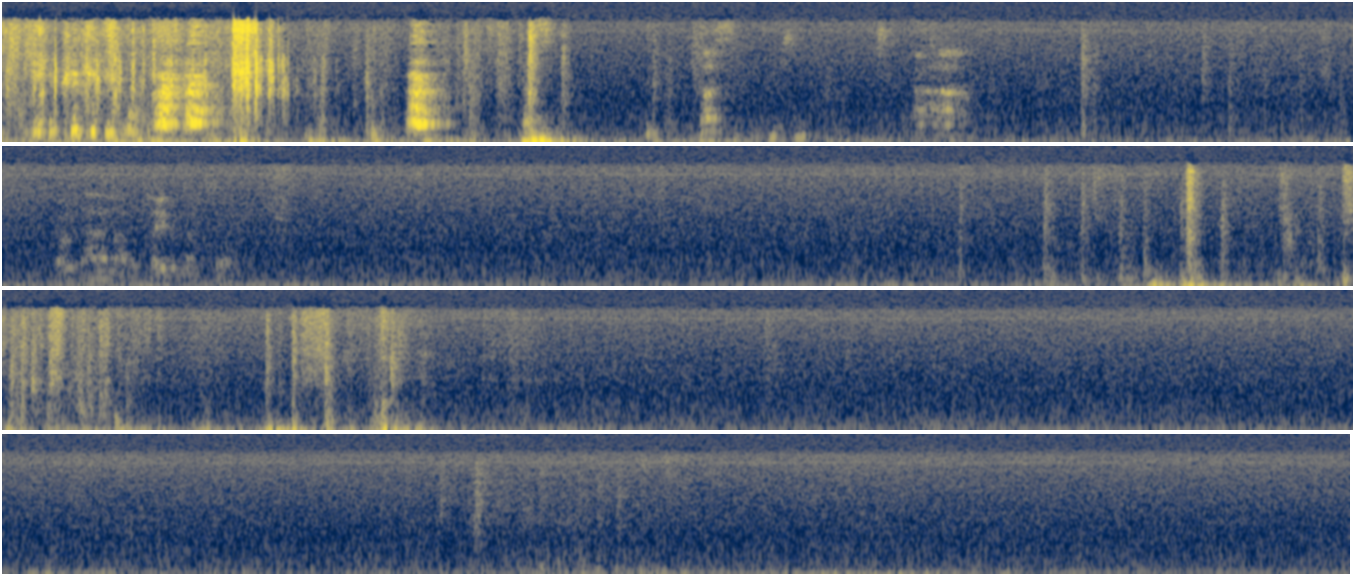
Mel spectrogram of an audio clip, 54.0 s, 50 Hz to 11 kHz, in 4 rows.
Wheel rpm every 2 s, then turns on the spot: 0, 0, 0, 0, 0, 0, 0, 0, 0, 0, 0, 0, 0, 0, 0, 0, 0, 0, 0, 0, 0, 0, 0, 0, 0, 0, 0.
none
